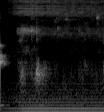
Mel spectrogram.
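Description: Faint room tone: a steady low hum with hiss.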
